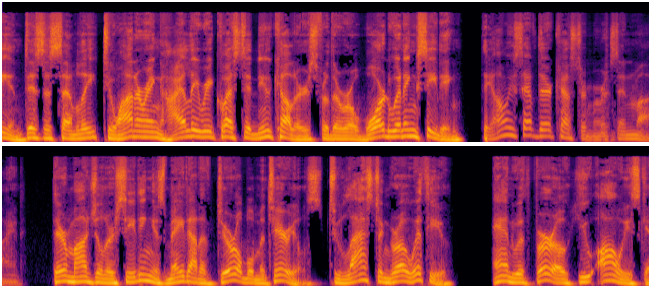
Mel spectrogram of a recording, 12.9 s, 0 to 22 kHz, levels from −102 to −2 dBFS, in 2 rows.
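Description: It's a speech recording, and from 4.85 s to 6.97 s the sound abruptly goes duller and drops about 10 dB with no gap at the handover. Nothing comes through above 13 kHz, and a faint new noise floor sits well under the speech, so the likely cause is the input switched to a poorer device. Inside that stretch, from 5.81 s to 6.35 s, there's repeated packet loss with a robotic sound. Six gaps, the longest 37 ms, get papered over by stretching the previous sound, covering 157 ms (about 29% of the span), and roughly 60 ms is simply gone, which leaves that bit choppy.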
